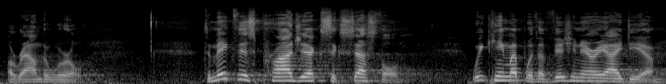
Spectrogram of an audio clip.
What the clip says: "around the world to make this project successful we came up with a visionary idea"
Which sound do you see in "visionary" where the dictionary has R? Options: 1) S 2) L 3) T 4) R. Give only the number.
4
